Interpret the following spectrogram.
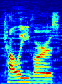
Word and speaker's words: Calaveras: This is the notorious jumping frog of Kali Varus County, pronounced Kal Varus.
